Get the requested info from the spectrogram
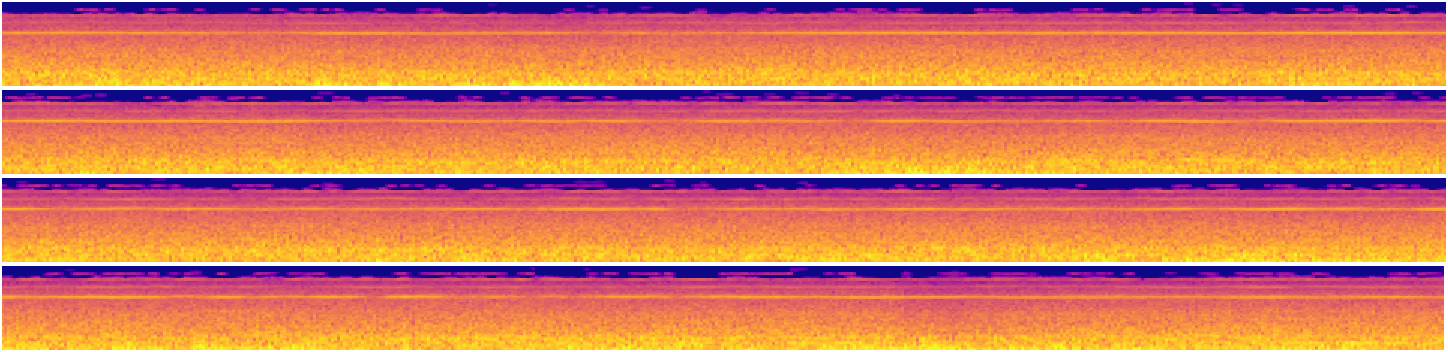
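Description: BART Bombardier MOVIA train standing at the platform with its doors open, its onboard equipment and ventilation running in a steady hum with a thin, steady high tone.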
